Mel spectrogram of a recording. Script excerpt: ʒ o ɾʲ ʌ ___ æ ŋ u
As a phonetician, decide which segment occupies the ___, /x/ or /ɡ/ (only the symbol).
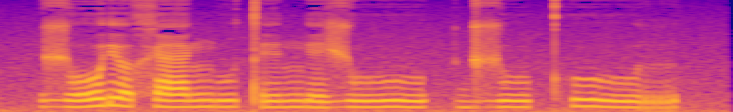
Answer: x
